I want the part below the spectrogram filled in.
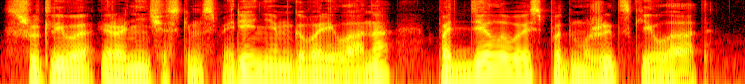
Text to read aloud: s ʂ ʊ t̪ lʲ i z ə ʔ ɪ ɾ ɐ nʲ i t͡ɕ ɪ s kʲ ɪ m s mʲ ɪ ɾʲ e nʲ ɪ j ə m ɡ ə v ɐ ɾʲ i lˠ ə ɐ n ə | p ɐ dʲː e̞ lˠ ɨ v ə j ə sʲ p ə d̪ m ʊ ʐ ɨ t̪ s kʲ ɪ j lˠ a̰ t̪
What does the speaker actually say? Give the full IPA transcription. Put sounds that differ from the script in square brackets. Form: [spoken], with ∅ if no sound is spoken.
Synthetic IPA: s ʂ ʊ t̪ lʲ i [v] ə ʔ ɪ ɾ ɐ nʲ i t͡ɕ ɪ s kʲ ɪ m s mʲ ɪ ɾʲ e nʲ ɪ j ə m ɡ ə v ɐ ɾʲ i lˠ ə ɐ n [a] | p ɐ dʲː e̞ lˠ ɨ v ə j ə sʲ p ə d̪ m ʊ ʐ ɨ t̪ s kʲ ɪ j lˠ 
